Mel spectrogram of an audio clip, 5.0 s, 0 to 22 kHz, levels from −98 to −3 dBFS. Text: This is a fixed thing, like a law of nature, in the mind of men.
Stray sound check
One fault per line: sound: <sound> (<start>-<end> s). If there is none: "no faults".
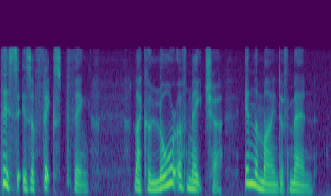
no faults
